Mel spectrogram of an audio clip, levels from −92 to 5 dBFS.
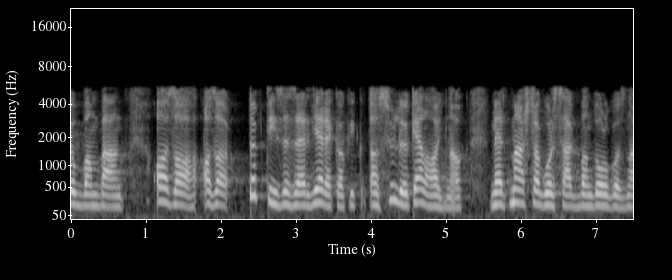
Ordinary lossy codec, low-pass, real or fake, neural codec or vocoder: none; 5.4 kHz; fake; codec, 16 kHz, 16 kbps, FunCodec, trained on Chinese and English, 50 frames a second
